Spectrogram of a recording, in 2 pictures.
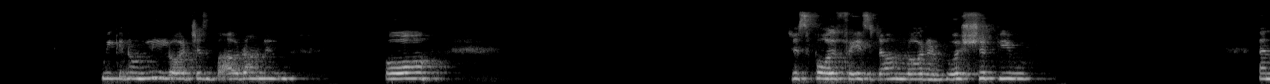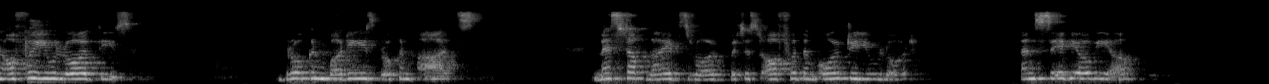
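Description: A middle-aged woman sings softly and with feeling, close to a microphone, in phrases with pauses between them.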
